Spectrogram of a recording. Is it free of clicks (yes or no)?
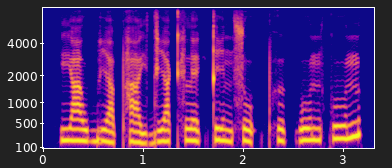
yes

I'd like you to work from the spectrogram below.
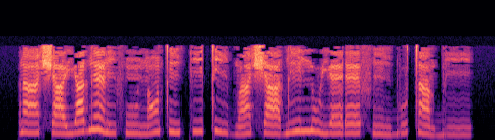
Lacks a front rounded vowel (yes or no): yes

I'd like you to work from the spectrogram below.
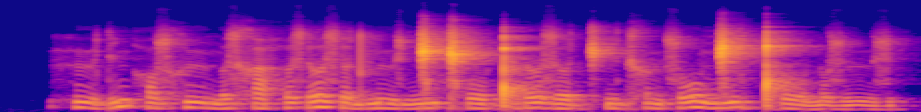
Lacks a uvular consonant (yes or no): yes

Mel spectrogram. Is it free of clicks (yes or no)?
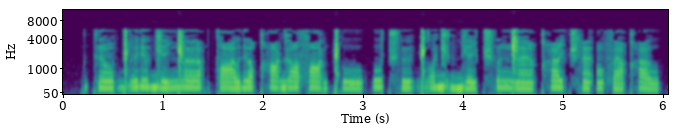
no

